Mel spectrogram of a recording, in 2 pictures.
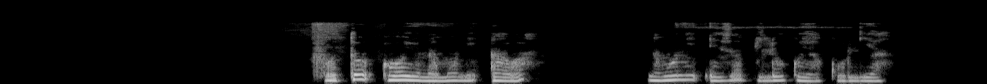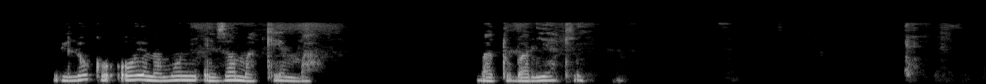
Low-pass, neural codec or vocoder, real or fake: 7.2 kHz; none; real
